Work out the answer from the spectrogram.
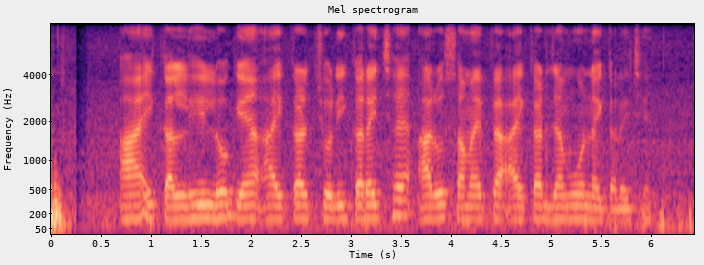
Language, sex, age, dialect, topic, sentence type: Maithili, male, 18-24, Angika, banking, statement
